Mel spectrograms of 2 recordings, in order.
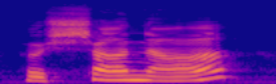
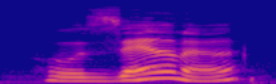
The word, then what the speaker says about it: Hoshana: I'm going to call this Hoshana, Hoshana Rabbah. Hoshana means in Hebrew, oh save, Hoshiana. It's an exclamation of adoration. Hosanna is the anglicized pronunciation in Judaism.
